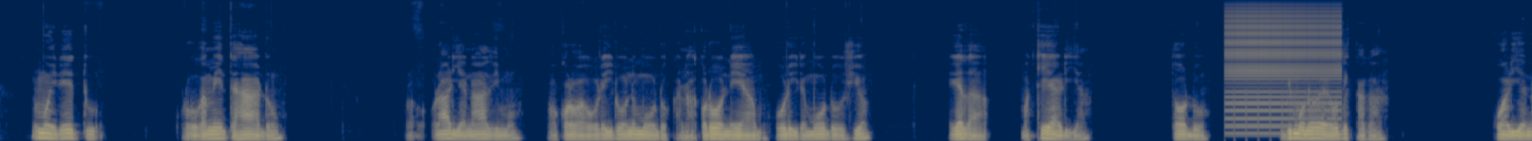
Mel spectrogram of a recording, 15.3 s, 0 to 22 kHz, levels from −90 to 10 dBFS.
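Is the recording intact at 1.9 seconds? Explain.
Yes, at 1.9 seconds the speech plays through cleanly, with no dropout, click, distortion or other fault audible at that moment.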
